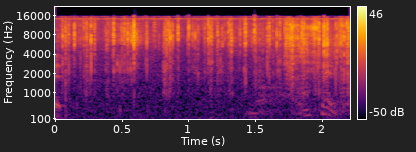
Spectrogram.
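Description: Foil wrapper of a Pokémon trading card booster pack crinkling as it is pulled from the box and handled: a rapid run of crackles that grows louder near the end.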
